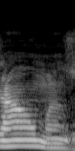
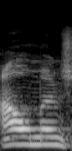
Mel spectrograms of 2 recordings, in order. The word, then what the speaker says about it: almonds: to be toasting these almonds off now almonds or almonds you say it how you like it's spelled with an L but people say almonds that's up to you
